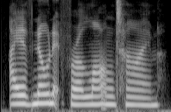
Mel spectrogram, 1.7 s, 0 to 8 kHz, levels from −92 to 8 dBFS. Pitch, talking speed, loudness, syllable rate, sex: 215 Hz, 280 wpm, -15 LUFS, 5.4 syllables/s, female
